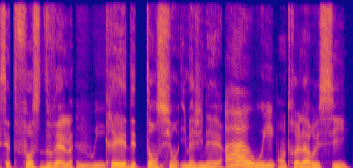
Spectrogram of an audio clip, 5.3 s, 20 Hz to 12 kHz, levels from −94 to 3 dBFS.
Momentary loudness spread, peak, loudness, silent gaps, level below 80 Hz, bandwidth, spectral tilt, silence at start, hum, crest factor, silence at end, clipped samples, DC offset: 8 LU; -6 dBFS; -23 LUFS; none; -40 dBFS; 12 kHz; -5 dB/octave; 0 s; none; 16 dB; 0.05 s; under 0.1%; under 0.1%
